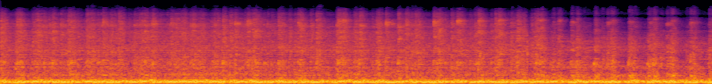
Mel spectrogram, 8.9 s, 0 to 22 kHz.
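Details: LS-swapped Monte Carlo on an ACES Jackpot LS EFI system, first startup: deep, choppy V8 idle with a steady lumpy lope and no knocking, a healthy big-cam idle.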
